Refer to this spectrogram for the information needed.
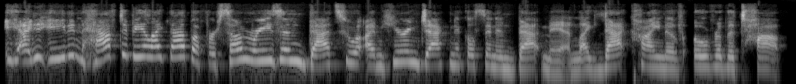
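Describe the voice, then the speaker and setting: A woman's voice: on the high side, normal speed, hardly any pauses. A woman hosting a casual interview, chatty and thinking aloud as she goes. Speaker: interview host and author.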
